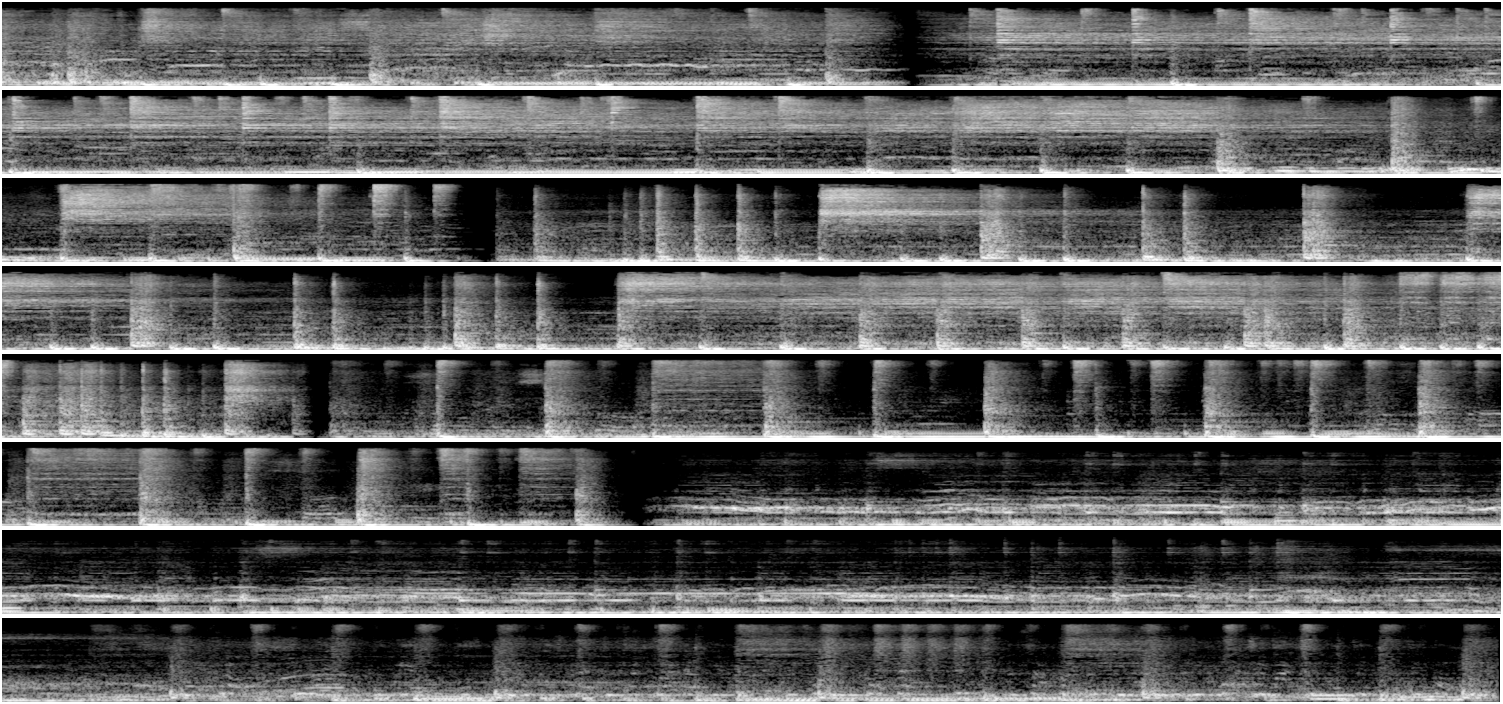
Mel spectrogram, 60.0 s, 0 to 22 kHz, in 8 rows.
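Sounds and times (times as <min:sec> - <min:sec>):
drum kit playing: 0:00.0 - 0:59.9
electric bass playing: 0:00.0 - 0:59.9.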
